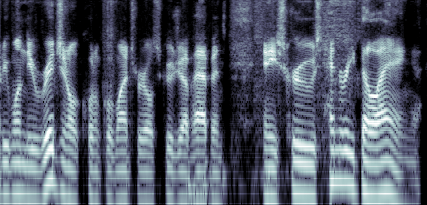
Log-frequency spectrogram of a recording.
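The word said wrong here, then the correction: Henri Deglane: or I think the correct pronunciation is Henry DeGlain.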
